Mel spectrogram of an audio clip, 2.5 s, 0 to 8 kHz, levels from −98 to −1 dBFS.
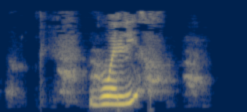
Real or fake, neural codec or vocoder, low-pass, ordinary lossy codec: fake; vocoder, 44.1 kHz, 128 mel bands, Pupu-Vocoder; 7.2 kHz; MP3, 24 kbps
